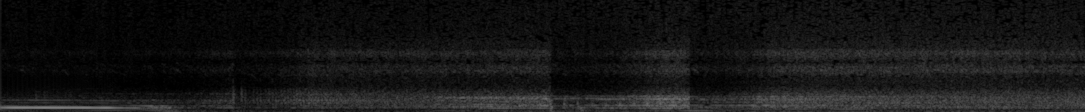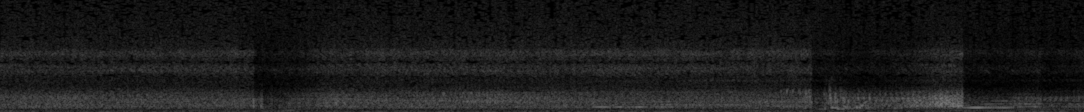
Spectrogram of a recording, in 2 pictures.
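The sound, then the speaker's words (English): A drawn-out roaring deer call rises and lingers, blurred by a thick, hazy wash of echo that fills the whole stretch with a steady, moaning roar. “And particularly, I think that sound of the roaring deer is one of those sounds.”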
